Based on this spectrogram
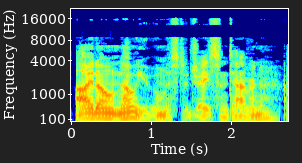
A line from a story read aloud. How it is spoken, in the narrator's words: Al Bliss said, again in his most neutral, uninvolved voice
